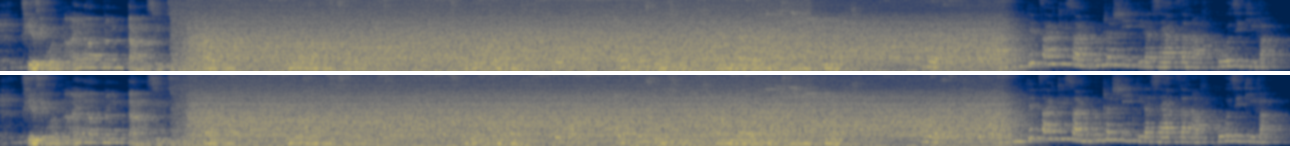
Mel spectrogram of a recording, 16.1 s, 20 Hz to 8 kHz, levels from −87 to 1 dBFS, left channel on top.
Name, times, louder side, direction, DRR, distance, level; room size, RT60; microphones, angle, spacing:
voice 1, 0.0-5.3 5.5-6.9 7.7-11.0, equal, 20° left, -4 dB, 0.9 m, -27 dB
sound 1, 2.1-10.2, left 2 dB, 55° left, 0.5 m, -30 dB
sound 2, 2.3-12.6, equal, 20° right, 1.1 m, -25 dB
voice 2, 6.9-7.4 11.3-15.8, right 1 dB, 65° right, -4 dB, 0.6 m, -30 dB
5.5 x 2.6 x 3.2 m, 1.2 s
head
